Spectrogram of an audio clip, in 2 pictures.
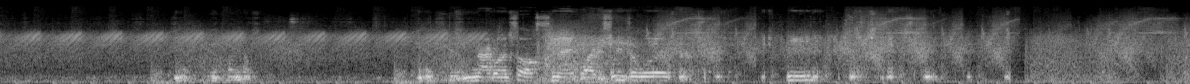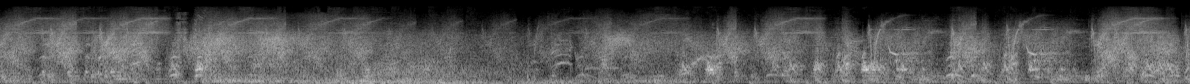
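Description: Energy blasts crackle and explode in a game fight.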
